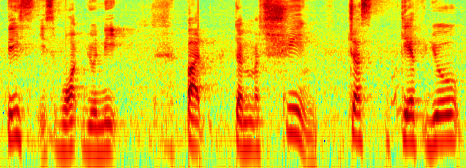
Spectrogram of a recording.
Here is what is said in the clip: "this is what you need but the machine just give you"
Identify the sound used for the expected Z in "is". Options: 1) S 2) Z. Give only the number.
1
